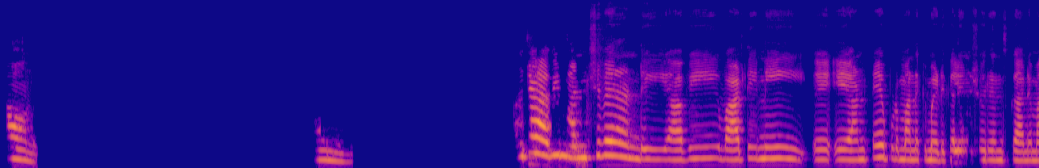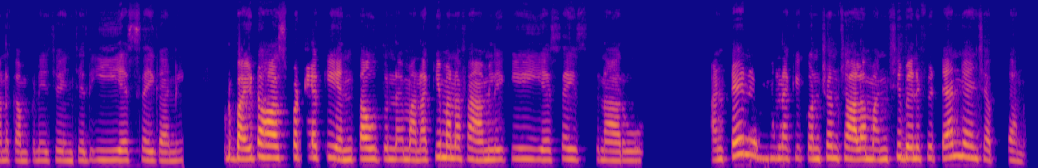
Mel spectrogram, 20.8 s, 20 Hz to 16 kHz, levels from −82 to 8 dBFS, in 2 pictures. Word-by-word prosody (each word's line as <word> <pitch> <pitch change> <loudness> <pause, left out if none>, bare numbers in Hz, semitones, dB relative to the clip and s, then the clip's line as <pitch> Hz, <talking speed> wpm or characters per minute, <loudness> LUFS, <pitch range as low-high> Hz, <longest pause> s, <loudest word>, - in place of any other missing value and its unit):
అవును. 210 -6 -3 2.8
అవునండి. 190 -6 -9 1.6
అంటే 285 +3 -4
అవి 310 +1 +2
మంచివేనండి. 255 -3 +1 0.3
అవి 230 +3 -5 0.3
వాటిని 235 +3 -1 0.5
ఏ, - - -4 0.2
ఏ - - -1
అంటే 215 +3 -7
ఇప్పుడు 230 -3 -10
మనకి 210 0 -5
మెడికల్ 205 +1 -4
ఇన్స్యూరెన్స్ 205 -1 -8
కానీ 195 0 -3
మన 200 - -5
కంపెనీ 195 +1 -8
చేయించేది 195 0 -6
ఈ - - -3
ఈఎస్ఐ 205 0 -2
కాని. 190 +1 -5 0.4
ఇప్పుడు 255 -1 -4
బయట 230 +4 +4
హాస్పిటల్లకి 260 0 +3
ఎంత 215 +1 +1
అవుతున్నాయి 225 -1 -1
మనకి 215 +5 -1
మన 245 - +3
ఫ్యామిలీకి 215 +2 +1
ఈఎస్ఐ 215 +1 -3
ఇస్తున్నారు. 200 -3 -3 0.8
అంటే 230 +7 +4 0.4
మనకి 240 0 -3
కొంచెం 235 +2 +2
చాలా 230 0 +7
మంచి 225 +4 -2
బెనిఫిటే 245 +1 0
అని 290 +1 +3
నేను 245 -3 +1
చెప్తాను. 205 -2 -9
220 Hz, 115 wpm, -23 LUFS, 205-245 Hz, 2.8 s, చాలా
